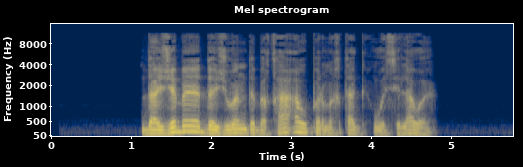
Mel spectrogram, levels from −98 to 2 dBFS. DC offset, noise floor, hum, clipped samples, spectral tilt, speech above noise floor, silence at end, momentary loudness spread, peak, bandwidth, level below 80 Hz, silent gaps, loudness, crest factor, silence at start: under 0.1%; -75 dBFS; none; under 0.1%; -7 dB/octave; 57 dB; 1.05 s; 14 LU; -2 dBFS; 11.5 kHz; -54 dBFS; none; -19 LUFS; 20 dB; 1.15 s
